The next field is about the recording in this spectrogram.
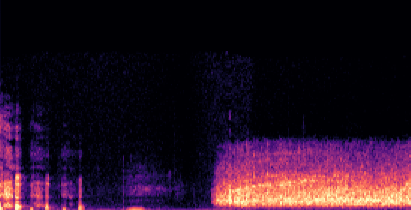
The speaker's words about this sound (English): That's live right there. That's people cheering, yeah.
